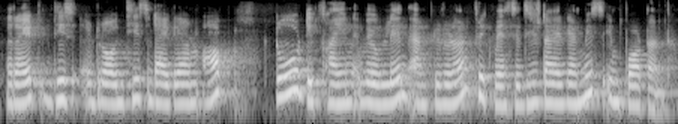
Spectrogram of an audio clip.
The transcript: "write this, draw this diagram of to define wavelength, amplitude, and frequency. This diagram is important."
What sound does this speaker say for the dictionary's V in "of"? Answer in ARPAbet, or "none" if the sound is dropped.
P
